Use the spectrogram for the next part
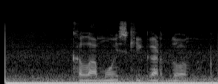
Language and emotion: Russian, neutral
